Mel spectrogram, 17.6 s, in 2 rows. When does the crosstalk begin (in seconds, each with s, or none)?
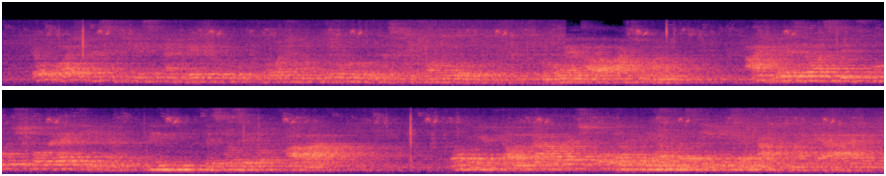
14.9 s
